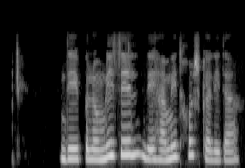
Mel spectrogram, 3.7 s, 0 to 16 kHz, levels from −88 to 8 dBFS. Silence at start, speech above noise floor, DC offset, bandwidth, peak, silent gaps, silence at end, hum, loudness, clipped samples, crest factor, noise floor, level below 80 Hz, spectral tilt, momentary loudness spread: 0.25 s; 25 dB; under 0.1%; 7.2 kHz; -6 dBFS; 0.70-0.85 s; 0.1 s; none; -18 LUFS; under 0.1%; 14 dB; -43 dBFS; -72 dBFS; -7 dB/octave; 11 LU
